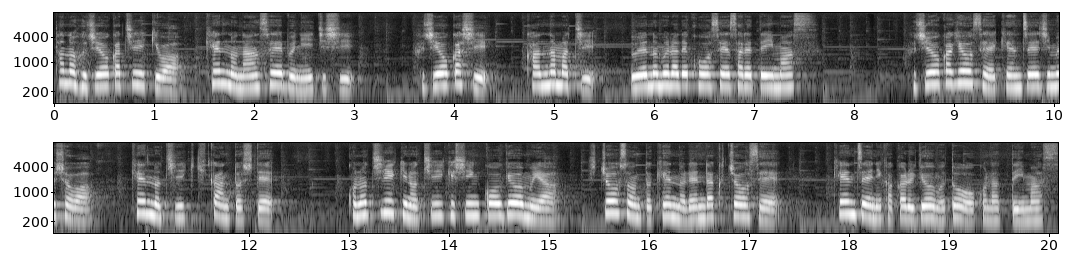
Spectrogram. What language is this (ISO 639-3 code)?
jpn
